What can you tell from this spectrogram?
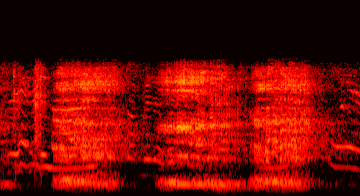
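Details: Zoo lions heard roaring out of sight: three deep, rumbling roar pulses about one second apart, mixed with a person's voice nearby.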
